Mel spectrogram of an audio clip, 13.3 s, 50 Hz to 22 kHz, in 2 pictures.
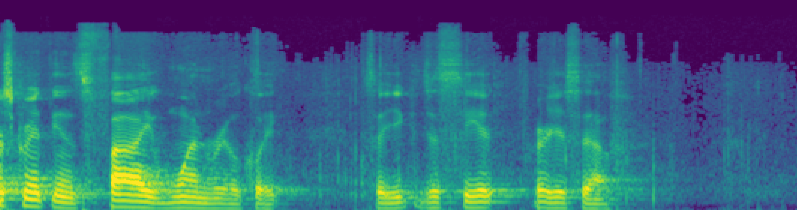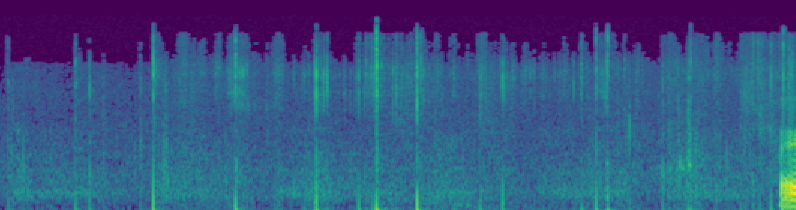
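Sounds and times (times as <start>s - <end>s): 
speech: 0.0s - 2.4s, 3.0s - 5.2s
Bible pages turning: 4.3s - 13.2s.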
